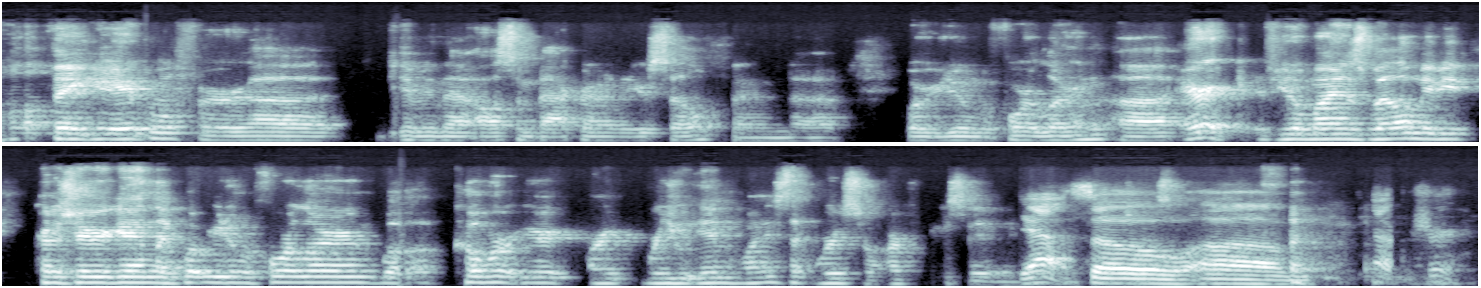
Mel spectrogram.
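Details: Adult male speaker; typical speech.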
